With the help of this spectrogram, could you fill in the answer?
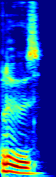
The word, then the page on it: blues: British English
